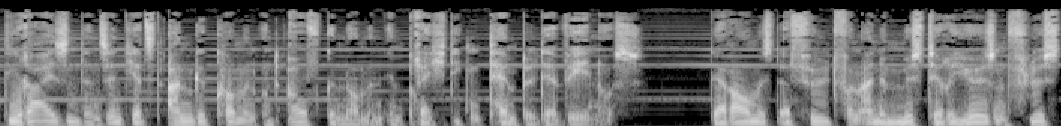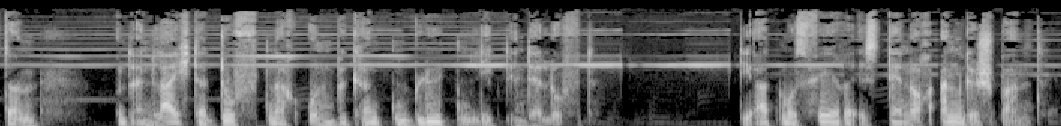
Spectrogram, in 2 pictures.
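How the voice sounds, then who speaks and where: A man's voice: low-pitched, normal speed, darkish tone, soft background music. A man narrating an audio drama, setting the scene as a scripted storyteller. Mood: mysterious.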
